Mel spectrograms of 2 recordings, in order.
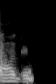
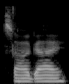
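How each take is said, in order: First: The word ends with a 'ger' sound. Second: The word ends with a 'guy' sound. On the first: This is how the speaker usually says it. "I always say" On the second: This is supposedly the proper way to say it. "I guess is how you say it"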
